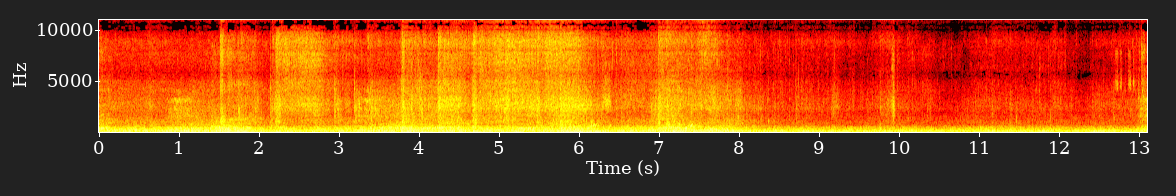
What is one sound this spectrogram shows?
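Lava rumbles low and steadily.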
